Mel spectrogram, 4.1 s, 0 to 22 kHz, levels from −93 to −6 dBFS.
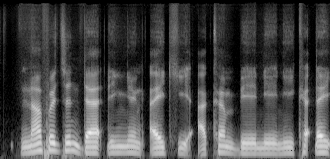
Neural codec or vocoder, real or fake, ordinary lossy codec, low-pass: autoencoder, 48 kHz, 32 numbers a frame, DAC-VAE, trained on Japanese speech; fake; none; none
